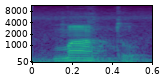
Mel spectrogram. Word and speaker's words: mato: bem essa palavra mato se você escreve a palavra você vai perceber que nós escrevemos m a t o né ou o mato Mas na nossa pronúncia na maioria do do português brasileiro é na verdade sai um u no final né então é mato esse U é bem fraquinho e aqui ele está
